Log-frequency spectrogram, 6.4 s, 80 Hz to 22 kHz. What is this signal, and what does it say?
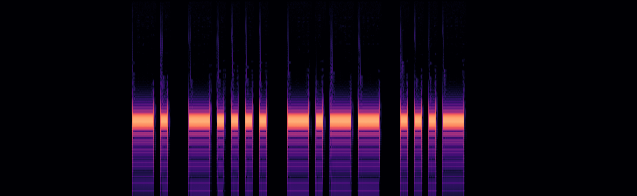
Morse code, heard as a keyed tone, about 17 wpm, 700 Hz. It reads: N6YV
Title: USA Call Signs - 4 Characters - 17wpm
